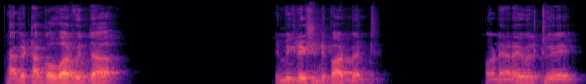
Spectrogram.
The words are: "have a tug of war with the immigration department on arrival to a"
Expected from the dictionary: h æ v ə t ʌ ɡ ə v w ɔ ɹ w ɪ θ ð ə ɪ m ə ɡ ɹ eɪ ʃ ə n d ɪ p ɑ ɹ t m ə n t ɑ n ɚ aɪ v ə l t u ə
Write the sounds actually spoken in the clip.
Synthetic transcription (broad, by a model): h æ v ə t ʌ ɡ ə v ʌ ɹ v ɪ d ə ɪ m ə ɡ ɹ eɪ ʃ ə n d ɪ p ɑ ɹ t m ə n t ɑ n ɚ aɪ v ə l t u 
